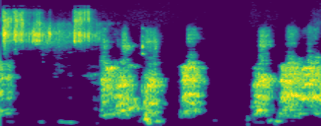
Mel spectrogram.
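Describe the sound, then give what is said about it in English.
Several dogs bark in a quick, excited burst of overlapping yaps and barks, loud, with a brief pause before the barking resumes. “I feel like Jack's dogs are going wild.”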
